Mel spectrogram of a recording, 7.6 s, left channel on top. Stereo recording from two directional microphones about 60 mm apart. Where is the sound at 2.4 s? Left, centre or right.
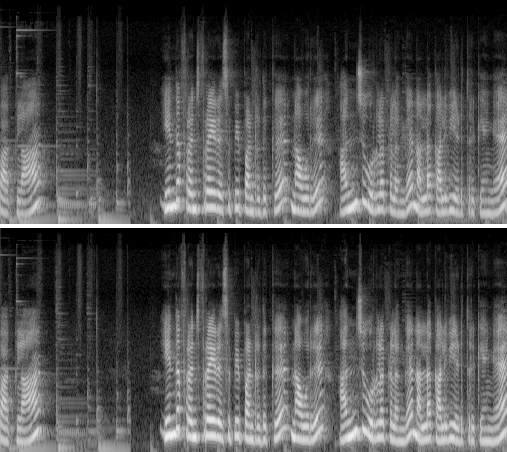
Right.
